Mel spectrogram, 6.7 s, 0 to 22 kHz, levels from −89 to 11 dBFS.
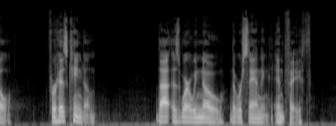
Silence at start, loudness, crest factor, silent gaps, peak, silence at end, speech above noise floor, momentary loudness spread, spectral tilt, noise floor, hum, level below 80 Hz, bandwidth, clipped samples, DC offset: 0 s; -22 LUFS; 20 dB; none; -4 dBFS; 0.5 s; 37 dB; 15 LU; -6 dB/octave; -58 dBFS; none; -48 dBFS; 13.5 kHz; under 0.1%; under 0.1%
